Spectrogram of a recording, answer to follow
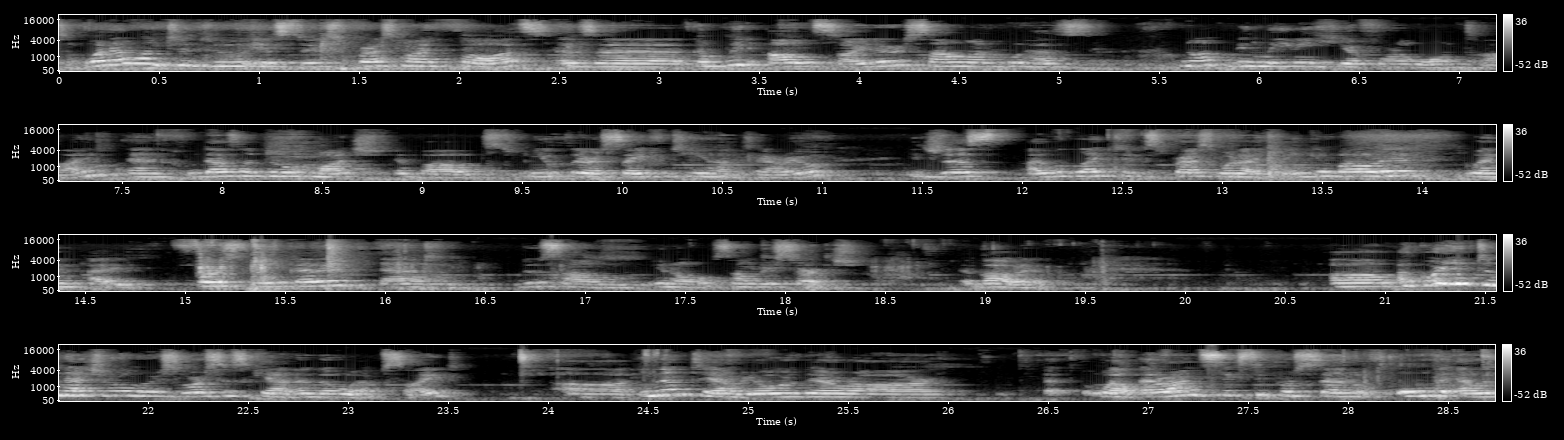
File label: Before Accent Reduction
